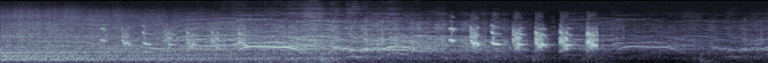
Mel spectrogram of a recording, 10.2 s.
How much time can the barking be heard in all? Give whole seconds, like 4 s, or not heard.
4 s.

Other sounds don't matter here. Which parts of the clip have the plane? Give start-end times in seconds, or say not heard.
0.0-4.7.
